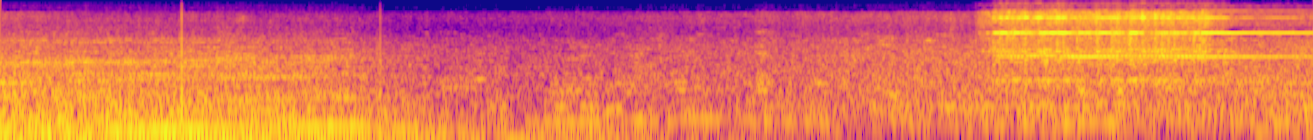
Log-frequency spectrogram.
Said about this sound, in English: Thank you for opening the car door for me.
